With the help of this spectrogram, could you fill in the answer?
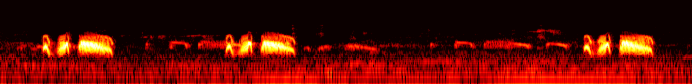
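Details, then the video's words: Spotted dove, giọng đồng voice, used to lure and provoke wild birds; three well-spaced phrases of two short coos and a longer rolling note, with soft faint coos and low hum between. "Cu gáy giọng đồng dùng dụ và kích chim giọng thổ hiệu quả"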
